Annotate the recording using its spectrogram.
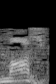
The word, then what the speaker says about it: Maus: This portion of the program is brought to you by our friends at Moss Family Automotive and their brand new dealership, Moss Acura. Now, Moss is spelled M-A-U-S, and Moss Acura is located on North Ford Avenue in Tampa.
